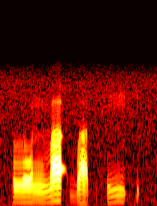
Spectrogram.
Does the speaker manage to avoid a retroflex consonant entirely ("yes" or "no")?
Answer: yes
